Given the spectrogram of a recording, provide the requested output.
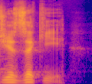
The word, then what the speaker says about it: Jezyki: J-E-Z-Y-K-I. – Y-K-I. Pronounced Jezki.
